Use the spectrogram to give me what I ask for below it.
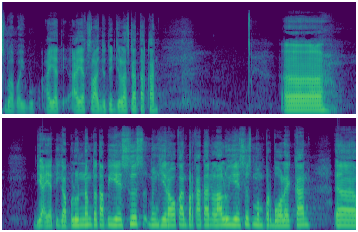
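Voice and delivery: usual speaking voice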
